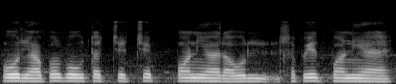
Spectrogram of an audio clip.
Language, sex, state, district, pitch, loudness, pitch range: Hindi, male, Uttar Pradesh, Shamli, 150 Hz, -16 LUFS, 145-155 Hz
